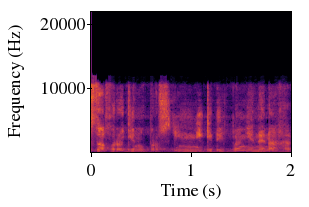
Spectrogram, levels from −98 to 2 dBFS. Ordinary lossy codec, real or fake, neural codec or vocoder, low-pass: Opus, 64 kbps; fake; codec, 24 kHz, 3 kbps, HILCodec; 10.8 kHz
